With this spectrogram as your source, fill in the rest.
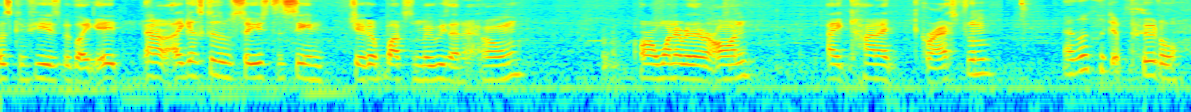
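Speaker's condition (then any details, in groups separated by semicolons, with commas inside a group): No condition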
